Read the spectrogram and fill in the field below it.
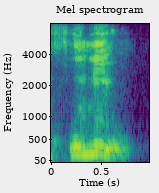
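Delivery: "funil" with the weight on -NIL; final syllable of "funil" strong, then falling; stress on last syllable. Shown as a demonstration. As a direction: model "funil" as foo-NEEW. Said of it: "a sílaba forte é a última sílaba".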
